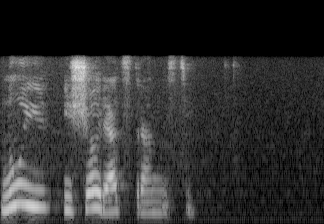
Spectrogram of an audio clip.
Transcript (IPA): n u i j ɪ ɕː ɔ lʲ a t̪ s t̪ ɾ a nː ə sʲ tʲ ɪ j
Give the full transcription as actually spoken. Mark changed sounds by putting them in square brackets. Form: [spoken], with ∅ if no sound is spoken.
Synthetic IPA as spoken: n u i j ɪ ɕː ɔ [ɾʲ] a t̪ s t̪ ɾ a nː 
